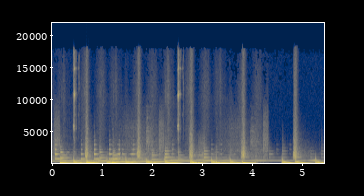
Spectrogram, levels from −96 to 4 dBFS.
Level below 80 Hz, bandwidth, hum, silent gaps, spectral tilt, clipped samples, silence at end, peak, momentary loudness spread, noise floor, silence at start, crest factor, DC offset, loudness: -14 dBFS; 16 kHz; none; none; -6.5 dB/octave; under 0.1%; 0 s; 0 dBFS; 7 LU; -35 dBFS; 0 s; 12 dB; under 0.1%; -16 LUFS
